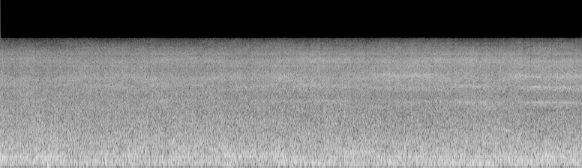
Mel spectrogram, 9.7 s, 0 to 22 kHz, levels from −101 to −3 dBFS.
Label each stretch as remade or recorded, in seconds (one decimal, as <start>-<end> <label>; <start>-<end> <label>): 0.0-9.7 remade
